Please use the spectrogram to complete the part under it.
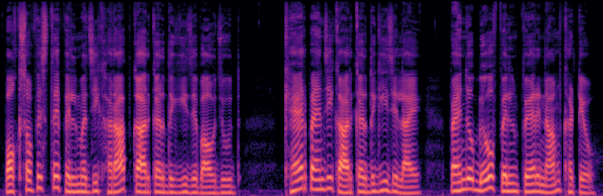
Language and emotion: Sindhi, neutral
